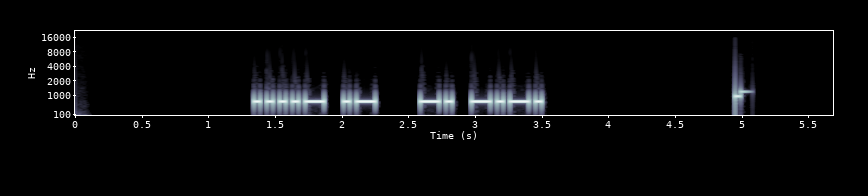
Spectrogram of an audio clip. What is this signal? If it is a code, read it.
Morse code, heard as a keyed tone, about 25 wpm, 700 Hz. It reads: 4A NC
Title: Field Day Exchanges Encore - 25wpm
